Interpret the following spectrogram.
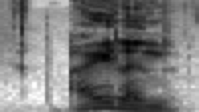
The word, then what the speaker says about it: island: Island. We don't say the S.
